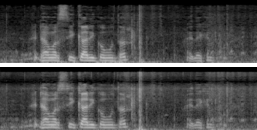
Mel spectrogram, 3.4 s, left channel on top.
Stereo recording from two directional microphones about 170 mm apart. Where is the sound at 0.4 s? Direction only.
10° left (ahead or behind).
